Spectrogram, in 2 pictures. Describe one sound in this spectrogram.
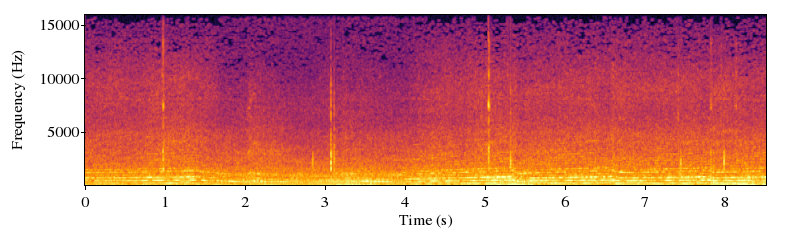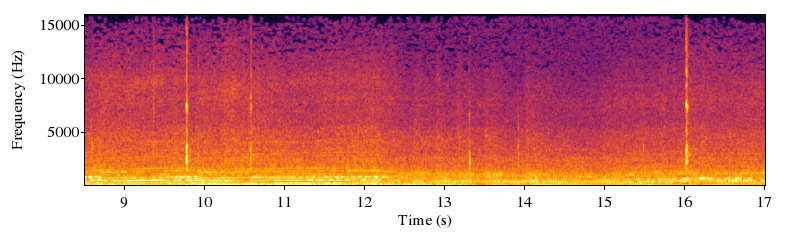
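Gears shift with sharp clicks.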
